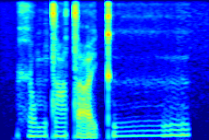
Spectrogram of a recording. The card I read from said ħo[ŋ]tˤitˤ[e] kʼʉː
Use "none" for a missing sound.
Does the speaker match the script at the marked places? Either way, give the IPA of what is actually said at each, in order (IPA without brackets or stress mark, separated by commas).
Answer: m, ḛ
